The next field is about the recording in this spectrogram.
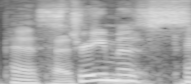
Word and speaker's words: Pastremus: So I just want to, one more time, how do I say it's Pastremus? – Pastremus paint. – Typing it out phonetically. – Pastremus. Right? – Pastremus. – Yeah. – Pastremus. – Yeah. Okay, cool.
